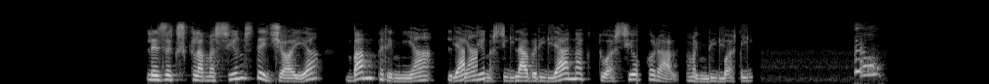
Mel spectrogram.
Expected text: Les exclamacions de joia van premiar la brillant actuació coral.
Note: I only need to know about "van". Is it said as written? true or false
true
